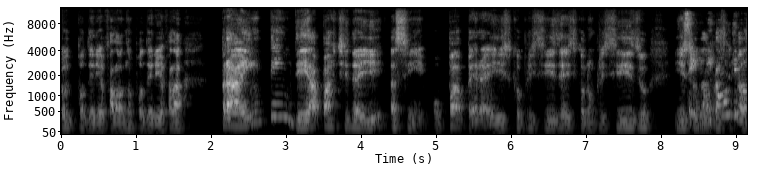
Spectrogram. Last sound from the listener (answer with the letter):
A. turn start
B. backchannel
A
